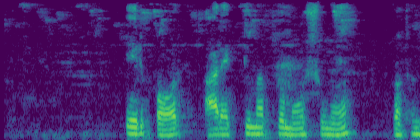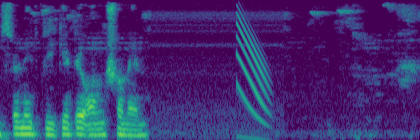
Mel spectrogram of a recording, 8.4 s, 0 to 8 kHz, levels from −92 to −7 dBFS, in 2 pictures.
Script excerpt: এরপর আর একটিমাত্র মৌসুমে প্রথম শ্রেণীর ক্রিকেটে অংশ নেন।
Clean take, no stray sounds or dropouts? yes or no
no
